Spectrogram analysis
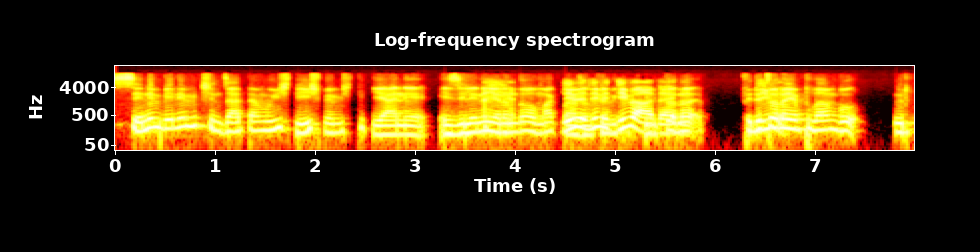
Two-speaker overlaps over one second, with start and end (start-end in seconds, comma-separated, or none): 4.5-5.8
